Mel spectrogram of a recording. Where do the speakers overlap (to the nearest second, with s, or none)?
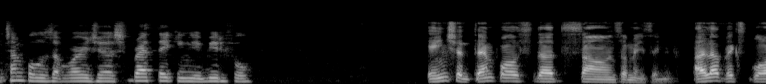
none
